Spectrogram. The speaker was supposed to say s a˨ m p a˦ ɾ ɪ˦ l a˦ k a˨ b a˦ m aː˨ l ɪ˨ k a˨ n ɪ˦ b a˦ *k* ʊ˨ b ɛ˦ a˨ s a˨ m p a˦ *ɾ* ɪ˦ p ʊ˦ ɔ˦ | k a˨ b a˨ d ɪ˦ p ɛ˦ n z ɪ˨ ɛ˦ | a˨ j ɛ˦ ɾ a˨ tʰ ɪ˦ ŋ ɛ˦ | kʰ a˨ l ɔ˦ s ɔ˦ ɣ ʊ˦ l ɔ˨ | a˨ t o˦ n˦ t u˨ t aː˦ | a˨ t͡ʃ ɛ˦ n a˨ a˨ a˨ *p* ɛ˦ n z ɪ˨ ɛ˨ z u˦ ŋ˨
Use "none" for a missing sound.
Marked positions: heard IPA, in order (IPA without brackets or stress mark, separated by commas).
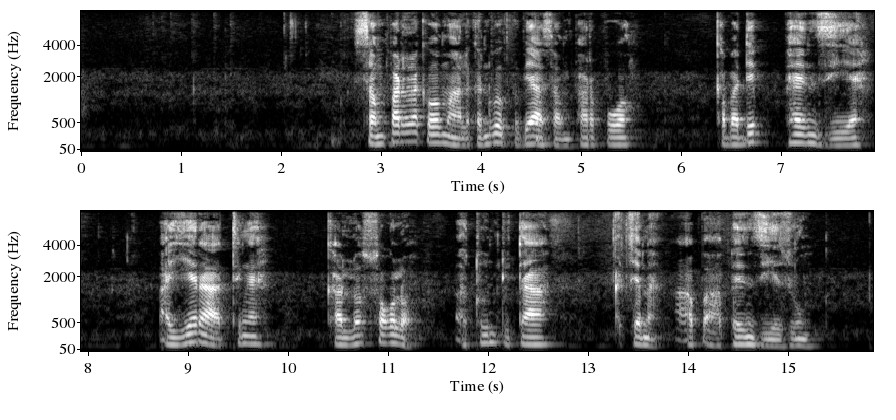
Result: p, ɾ, p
